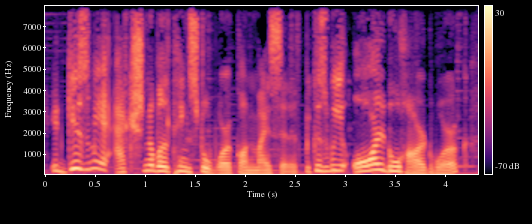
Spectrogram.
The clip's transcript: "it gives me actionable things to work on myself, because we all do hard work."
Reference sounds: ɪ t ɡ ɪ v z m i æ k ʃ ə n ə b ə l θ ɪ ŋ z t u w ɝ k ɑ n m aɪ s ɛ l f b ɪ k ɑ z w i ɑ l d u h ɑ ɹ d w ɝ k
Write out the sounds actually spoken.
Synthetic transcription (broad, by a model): ɪ t ɡ ɪ v z m i æ k ʃ ə n ə b ə l t ɪ ŋ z t u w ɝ k ɑ n m aɪ s ɛ l f b ɪ k ɑ z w i ɑ l d u h ɑ ɹ d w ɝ k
